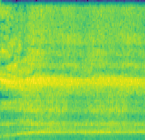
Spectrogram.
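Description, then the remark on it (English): A voice imitates an infected zombie's scream: one loud, raspy, sustained shriek that holds steady for over a second, alone, with no spoken words. “And then it starts to echo as you hear more and more of the infected scream”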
